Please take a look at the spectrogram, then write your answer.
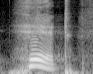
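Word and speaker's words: hate: अब देखिए हेट, तो यहाँ पे हेट में क्या क्या मिलकर बना, एच प्लस ए प्लस टी प्लस ई। तो लास्ट में ई आएगा तो उसको हम साइलेंट रखते हैं, मतलब उसका कोई साउंड नहीं होता है। तो ई एच का क्या है, आधा हा है, ठीक ना दोस्तों, आधा हा। और इसको ए पढ़ते हैं और इसको आधा टा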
